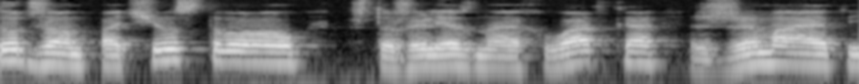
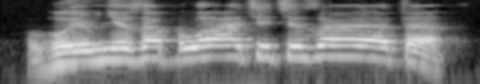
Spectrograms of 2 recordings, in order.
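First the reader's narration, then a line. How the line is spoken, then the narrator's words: Shout with a breaking voice. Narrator (Russian): крикнул он срывающимся голосом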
